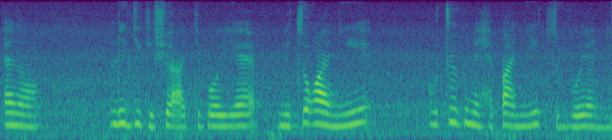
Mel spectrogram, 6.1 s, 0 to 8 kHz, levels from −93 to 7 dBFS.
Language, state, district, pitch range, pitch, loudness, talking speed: Sumi, Nagaland, Dimapur, 200-235 Hz, 215 Hz, -21 LUFS, 115 wpm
